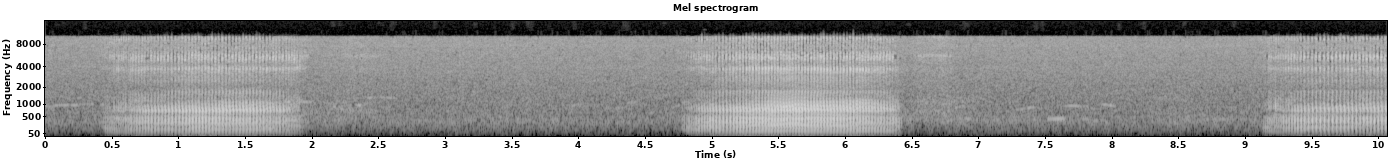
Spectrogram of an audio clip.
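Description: Loud, rough, droning snores about every four and a half seconds, roughly 14 breaths a minute, with quiet gaps between: ordinary snoring in sleep.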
